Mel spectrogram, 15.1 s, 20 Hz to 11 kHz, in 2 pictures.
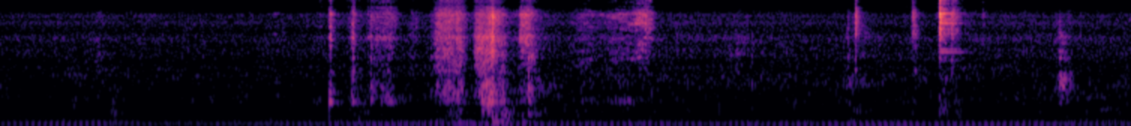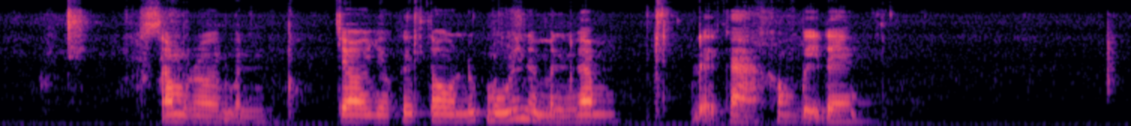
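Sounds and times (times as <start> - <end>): pieces scraped on board: 2.2 - 4.4.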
